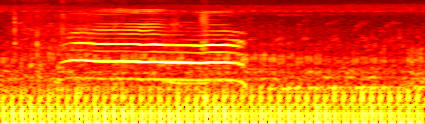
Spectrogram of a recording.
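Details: Cat hunting for prey gives one drawn-out, level meow lasting under a second and a half, clear and tonal, over a steady rhythmic mechanical hum like a running engine.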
